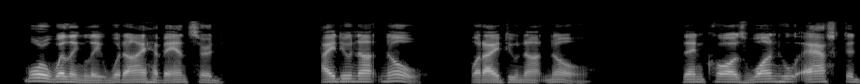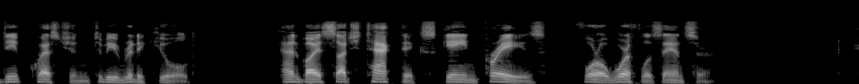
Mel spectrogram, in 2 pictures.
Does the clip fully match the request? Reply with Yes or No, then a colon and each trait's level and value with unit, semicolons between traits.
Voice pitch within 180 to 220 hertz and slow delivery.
No: low, 110 Hz; slow, 125 wpm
